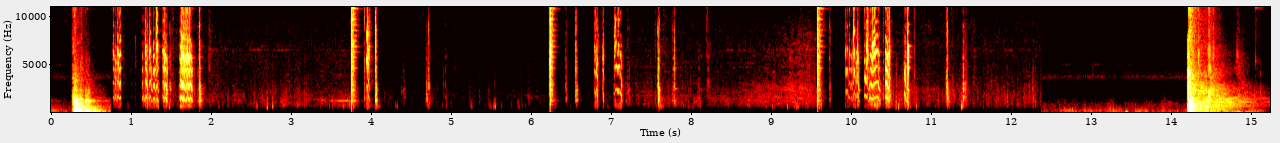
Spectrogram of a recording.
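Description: Pistol shots ring out at a 50-yard outdoor shooting test, sharp reports spaced irregularly across the clip, some in quick pairs or clusters, with quiet gaps between and a final louder burst.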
